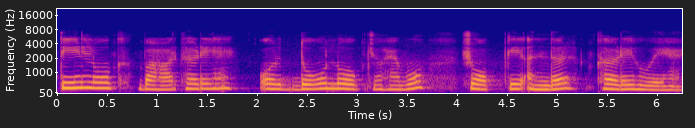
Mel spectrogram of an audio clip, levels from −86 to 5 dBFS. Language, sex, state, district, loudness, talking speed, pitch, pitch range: Hindi, female, Himachal Pradesh, Shimla, -16 LUFS, 165 wpm, 225 Hz, 205-245 Hz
